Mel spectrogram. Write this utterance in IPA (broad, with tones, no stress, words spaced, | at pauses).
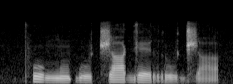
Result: pʰu˦˨ ŋũ˨ɓu˨ t͡ʃa˦ɡe˦˨ru˨ d͡ʒa˨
